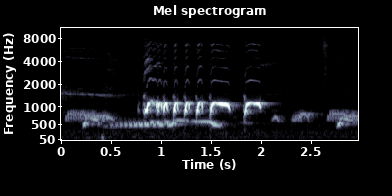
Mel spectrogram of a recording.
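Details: Zebra dove song, open-beaked, from 24 September 2023: a low, rolling, wavering coo runs underneath while a louder, higher burst of quick staccato coo notes breaks in at the middle and then stops.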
